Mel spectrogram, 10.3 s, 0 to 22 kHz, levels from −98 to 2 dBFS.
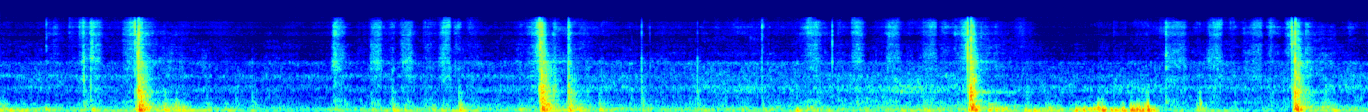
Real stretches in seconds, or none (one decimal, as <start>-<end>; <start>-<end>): none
